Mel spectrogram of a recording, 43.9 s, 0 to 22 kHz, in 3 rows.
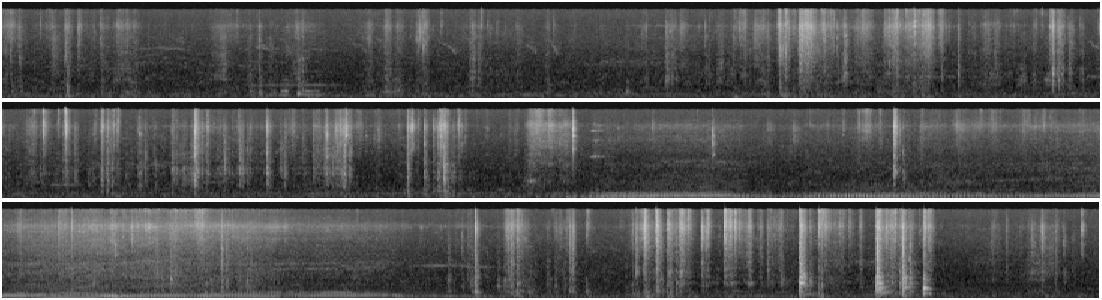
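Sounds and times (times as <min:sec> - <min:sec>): plastic packaging rustling: 0:09.7 - 0:22.2.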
